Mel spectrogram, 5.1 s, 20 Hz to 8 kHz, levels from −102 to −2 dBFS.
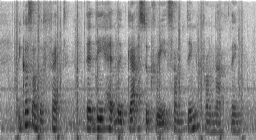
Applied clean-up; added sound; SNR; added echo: none; Run; 15 dB; none.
